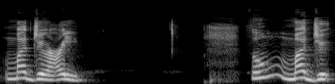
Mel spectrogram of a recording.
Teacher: جیم پہ قلقلہ ہوگا کیونکہ جیم جزم کی صورت میں ہے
